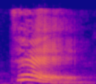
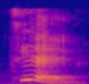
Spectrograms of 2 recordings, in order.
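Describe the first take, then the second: First: The word rhymes with 'air'. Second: The word rhymes with 'ear'. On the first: It means to rip something apart. "to damage something by pulling it apart" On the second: It names a drop from the eye. "a drop of liquid that comes from the eyes"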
